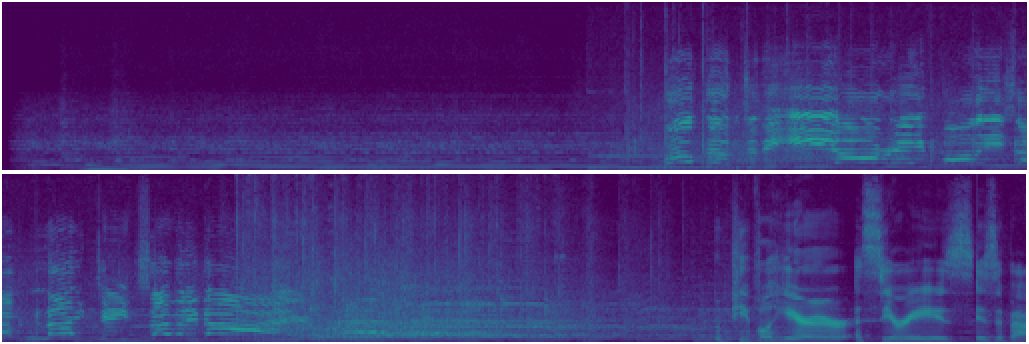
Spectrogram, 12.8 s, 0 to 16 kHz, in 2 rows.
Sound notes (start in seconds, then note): 3.3 applause; 8.1 cheers and applause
